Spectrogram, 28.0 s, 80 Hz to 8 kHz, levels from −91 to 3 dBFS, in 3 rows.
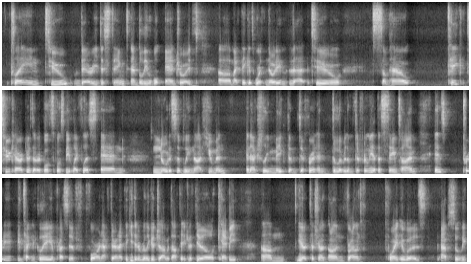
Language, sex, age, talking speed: English, male, 20-39, 160 wpm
